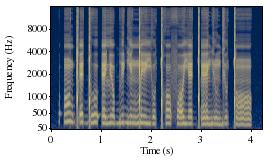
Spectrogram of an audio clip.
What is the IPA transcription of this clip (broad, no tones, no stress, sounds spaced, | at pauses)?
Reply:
ʔ ɔ̃ ǃʼ ɛ ɡ͡ǃ o ʔ ɛ lʲ ɔ b ɪ ɡʲ ɛ̃ ŋ͡ǃ ɪ j o ǃʰ ɔ f ɔ j ɛ ǃʼ ɛ̃ ɡʲ ũ ɡʲ o ǃ ɔ̃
